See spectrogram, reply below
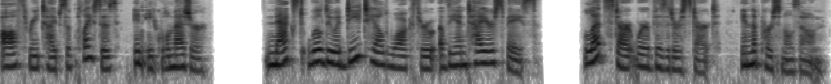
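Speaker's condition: No condition

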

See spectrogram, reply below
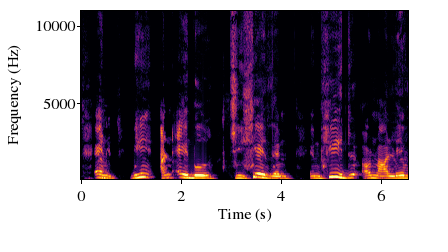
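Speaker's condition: Dysarthria post-stroke; speech highly affected, lost most mobility, vision and hearing also affected; years post-stroke, slowly improving, speaking, eating, walking, one-handed wheelchair, speech therapy with Bethany Wilson; initially unable to communicate by text or voice, often not understood, now more understandable

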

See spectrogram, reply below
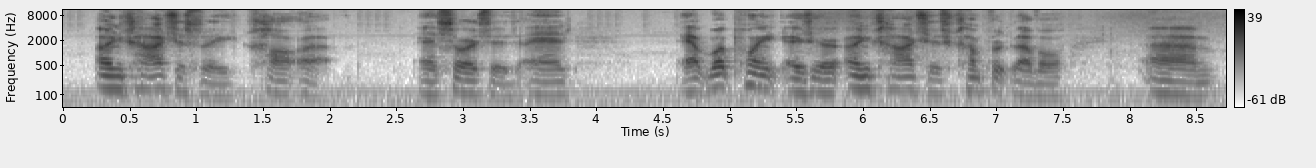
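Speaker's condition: Tongue cancer surgery; slight slur, talks okay

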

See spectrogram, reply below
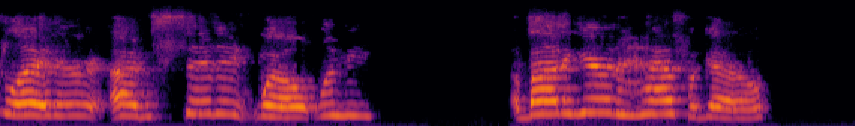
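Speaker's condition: Cerebral palsy; walking while pushing grocery cart

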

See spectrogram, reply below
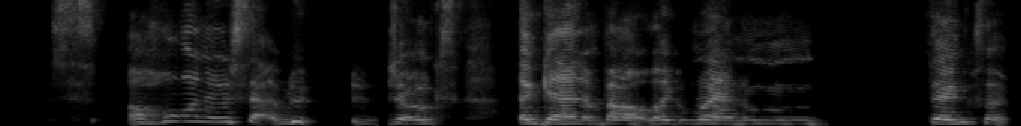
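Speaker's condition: Cerebral palsy; physical disability

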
